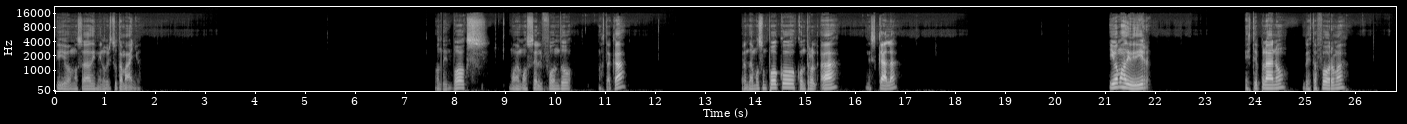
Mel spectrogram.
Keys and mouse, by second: 4.2 alt+drag, 5.3 alt+click, 6.3 click, 7.4 alt+click, 7.9 click, 8.6 g, 11.0 alt+drag, 11.8 s, 13.6 alt+click, 13.9 alt+click, 14.3 ctrl+a, 17.0-19.0 alt+drag, 19.5 Tab, 20.0 alt+click, 20.8 ctrl+r, 25.6 alt+click, 26.1 alt+click.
